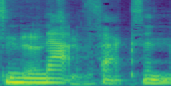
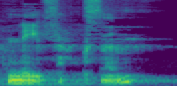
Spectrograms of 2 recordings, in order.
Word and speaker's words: Nat Faxon: So also, I nice think it's Nat Faxon, not Nate Faxon.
